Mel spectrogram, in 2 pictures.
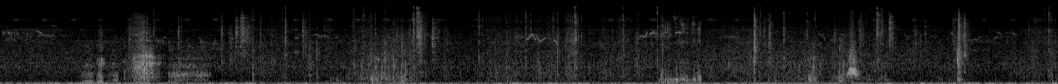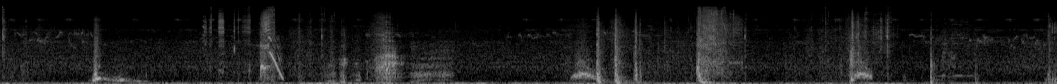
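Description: A cartoon bear grunts and exclaims in short bursts.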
